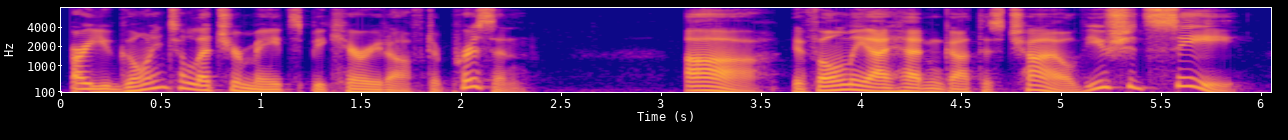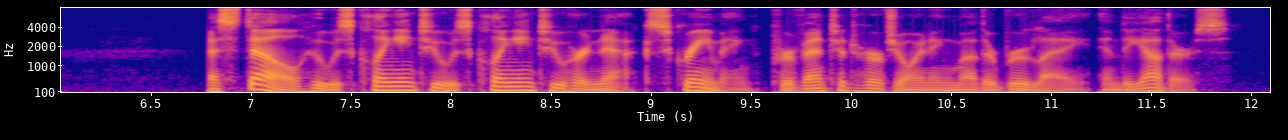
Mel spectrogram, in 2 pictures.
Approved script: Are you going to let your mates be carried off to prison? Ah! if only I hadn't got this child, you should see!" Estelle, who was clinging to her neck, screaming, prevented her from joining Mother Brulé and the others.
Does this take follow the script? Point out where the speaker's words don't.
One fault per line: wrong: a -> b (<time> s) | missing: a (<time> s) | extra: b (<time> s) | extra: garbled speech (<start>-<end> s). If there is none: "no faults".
extra: was clinging to (8.0 s)
missing: from (10.2 s)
